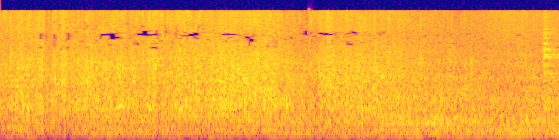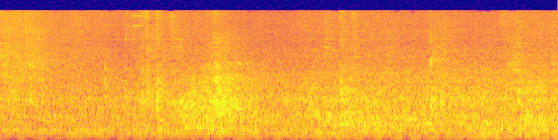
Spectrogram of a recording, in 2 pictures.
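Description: Food sizzling in hot oil: a steady hiss, with a couple of faint knocks partway through.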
